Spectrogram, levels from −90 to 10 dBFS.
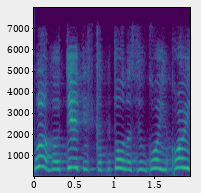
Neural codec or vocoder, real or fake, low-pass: codec, 24 kHz, 1.2 kbps, DualCodec; fake; 7.2 kHz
